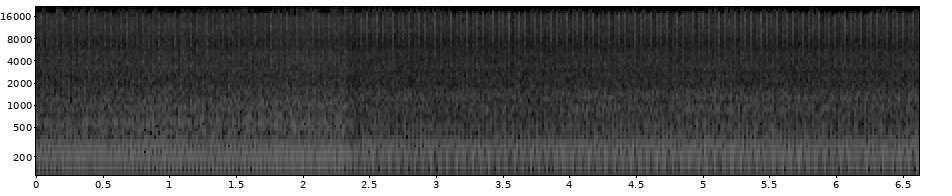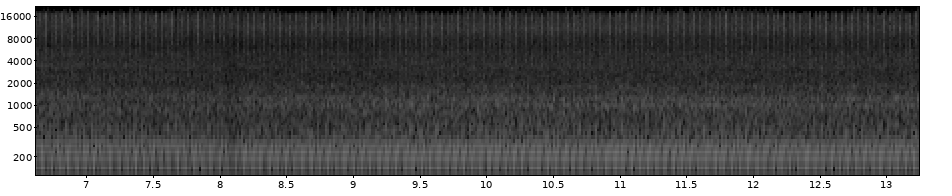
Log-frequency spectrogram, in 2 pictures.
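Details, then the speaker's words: Murray lawn mower, small single-cylinder engine, after no-start repair following winter storage, running about 5 minutes, near normal operating temperature: steady even drone, no surging or hunting; running healthy. "so it's been running for about 5 minutes and it should be close to normal operating temperatures"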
